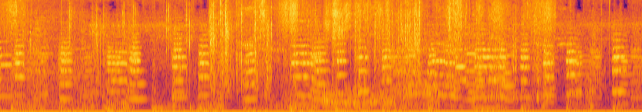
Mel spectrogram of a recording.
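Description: Bouncy background music with a steady, pulsing bass line.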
